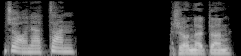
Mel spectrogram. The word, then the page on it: Yonathan: German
